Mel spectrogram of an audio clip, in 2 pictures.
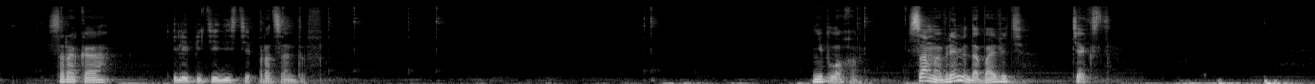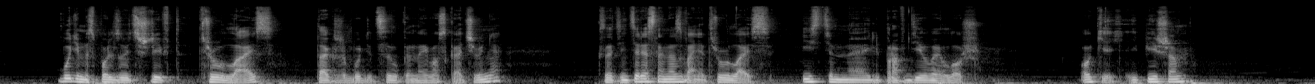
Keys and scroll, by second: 12.7 t.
